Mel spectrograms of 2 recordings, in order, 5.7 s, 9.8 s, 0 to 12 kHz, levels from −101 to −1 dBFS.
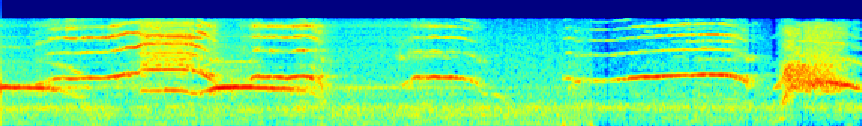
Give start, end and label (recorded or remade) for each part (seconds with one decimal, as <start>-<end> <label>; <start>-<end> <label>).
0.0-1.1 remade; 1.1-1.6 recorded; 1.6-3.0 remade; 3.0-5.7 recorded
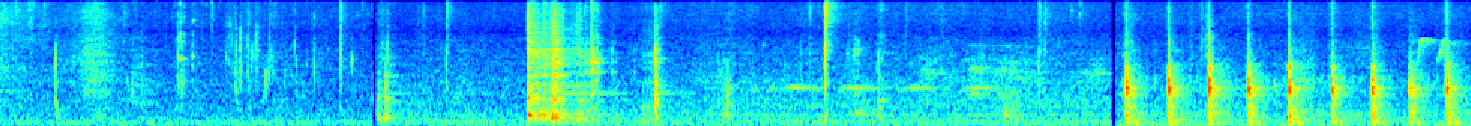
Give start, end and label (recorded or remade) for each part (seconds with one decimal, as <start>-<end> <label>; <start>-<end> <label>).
0.0-4.3 recorded; 4.3-9.4 remade; 9.4-9.8 recorded

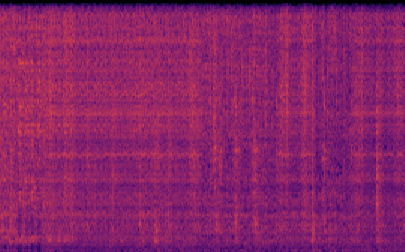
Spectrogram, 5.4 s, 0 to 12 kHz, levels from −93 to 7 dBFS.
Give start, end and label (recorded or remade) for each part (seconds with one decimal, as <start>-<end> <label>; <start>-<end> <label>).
0.0-0.6 recorded; 0.6-2.7 remade; 2.7-3.7 recorded; 3.7-4.2 remade; 4.2-4.7 recorded; 4.7-5.4 remade

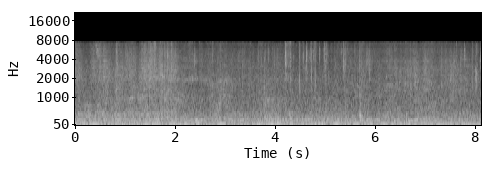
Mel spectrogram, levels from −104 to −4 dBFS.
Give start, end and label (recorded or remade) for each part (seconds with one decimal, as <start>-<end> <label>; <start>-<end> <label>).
0.0-1.7 recorded; 1.7-3.5 remade; 3.5-5.6 recorded; 5.6-7.5 remade; 7.5-8.1 recorded

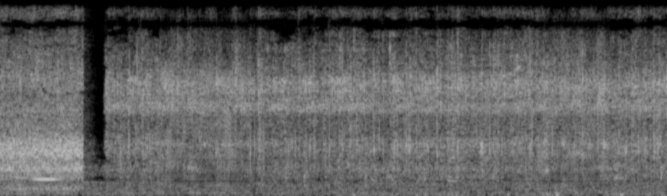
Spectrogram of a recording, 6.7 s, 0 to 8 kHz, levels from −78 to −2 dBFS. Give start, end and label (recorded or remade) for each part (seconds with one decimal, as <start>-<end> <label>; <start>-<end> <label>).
0.0-1.6 recorded; 1.6-2.5 remade; 2.5-5.4 recorded; 5.4-6.1 remade; 6.1-6.7 recorded

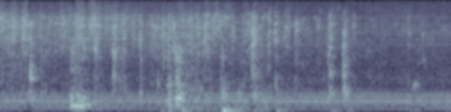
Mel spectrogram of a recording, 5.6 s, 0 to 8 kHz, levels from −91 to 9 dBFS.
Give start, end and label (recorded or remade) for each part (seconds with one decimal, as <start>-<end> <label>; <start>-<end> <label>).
0.0-0.9 recorded; 0.9-2.0 remade; 2.0-4.7 recorded; 4.7-5.6 remade

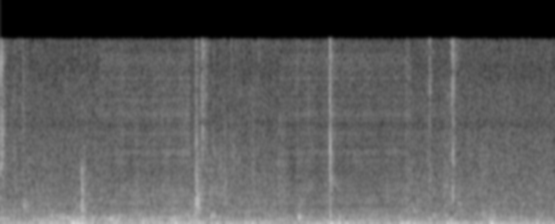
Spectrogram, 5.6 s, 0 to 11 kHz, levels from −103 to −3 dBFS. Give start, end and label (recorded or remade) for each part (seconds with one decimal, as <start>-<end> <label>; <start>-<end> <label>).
0.0-1.0 recorded; 1.0-1.9 remade; 1.9-2.8 recorded; 2.8-4.1 remade; 4.1-5.6 recorded

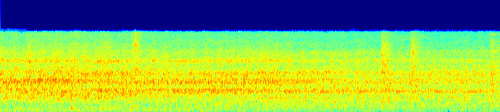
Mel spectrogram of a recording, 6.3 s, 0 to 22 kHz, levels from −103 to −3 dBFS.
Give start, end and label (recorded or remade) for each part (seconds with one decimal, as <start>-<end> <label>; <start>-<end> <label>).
0.0-6.3 recorded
